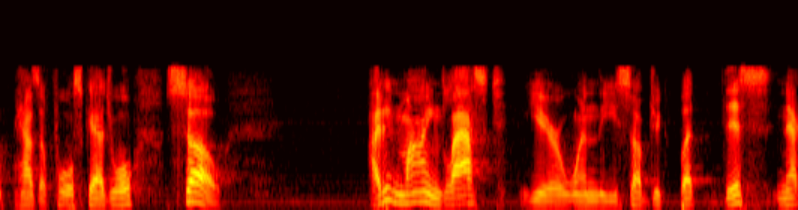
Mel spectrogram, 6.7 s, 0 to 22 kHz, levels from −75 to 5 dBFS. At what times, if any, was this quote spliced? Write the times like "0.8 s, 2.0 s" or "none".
5.5 s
